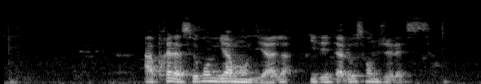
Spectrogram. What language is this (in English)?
French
